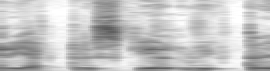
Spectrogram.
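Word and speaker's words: Richter: हम क्या बोलते हैं रिएक्टर स्केल जो है अलग-अलग नाम से प्रोनाउंस इसको कहते हैं रिक्टर स्केल जो है वो हम इसको बोलते हैं और एक जो डिस्ट्रक्टिव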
